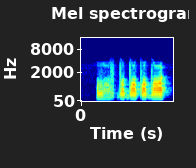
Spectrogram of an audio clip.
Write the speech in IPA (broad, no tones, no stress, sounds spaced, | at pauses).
ðˤ a̤ z dˤ ɯ d ɐ tˤ ɯ dˤ ɵ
